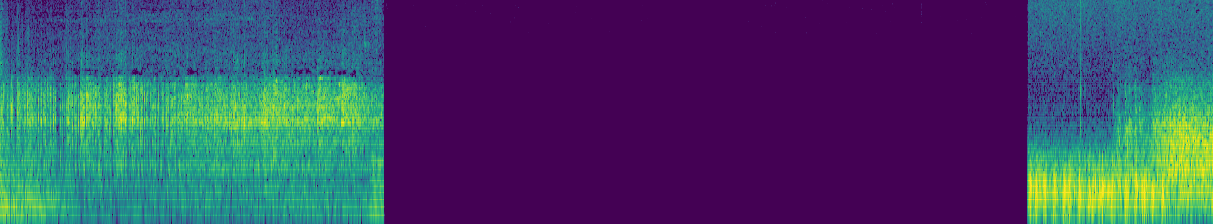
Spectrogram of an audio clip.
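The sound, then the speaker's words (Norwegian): Loud, dense bursts of machine-gun fire and explosions crackle at night for a few seconds, then cut to silence before another heavy, roaring volley returns at the end. No one speaks. “Også i natt har det vært mange eksplosjoner, men også en del skyting med maskingevær.”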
